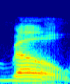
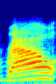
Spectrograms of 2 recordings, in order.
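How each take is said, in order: First: The vowel rhymes with go. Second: The vowel rhymes with cow. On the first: It means moving a boat with oars. "to row is what they are doing" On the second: It means an argument. "a row is an argument"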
